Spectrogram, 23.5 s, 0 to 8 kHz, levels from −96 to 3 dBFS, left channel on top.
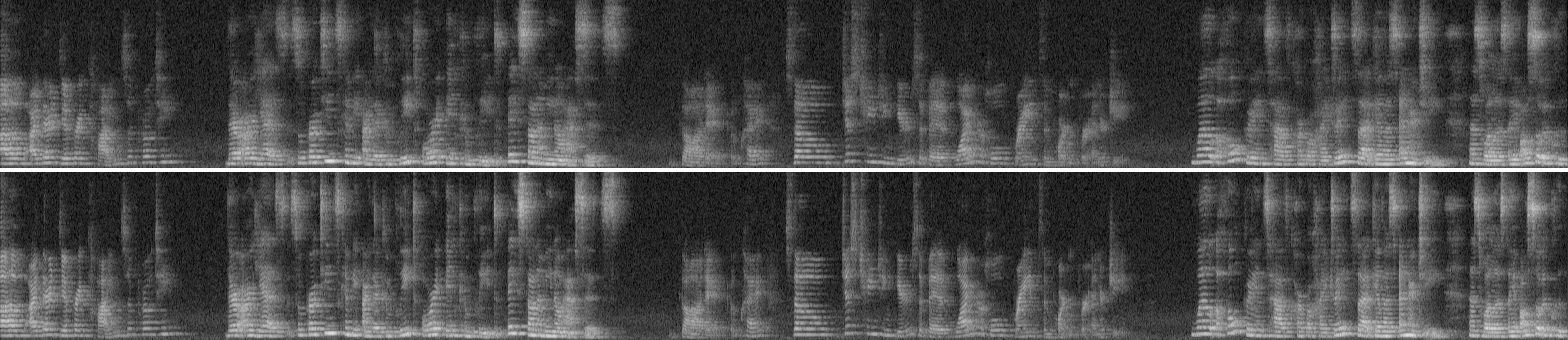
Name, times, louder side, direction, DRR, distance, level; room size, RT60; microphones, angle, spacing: voice 1, 0.0-2.6 10.2-16.9 22.2-22.5, right 2 dB, 35° right, 2 dB, 1.8 m, -32 dB
voice 2, 3.4-9.2 17.9-23.4, right 2 dB, 85° right, -1 dB, 2.2 m, -23 dB
11.5 x 6.9 x 4.1 m, 0.80 s
head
